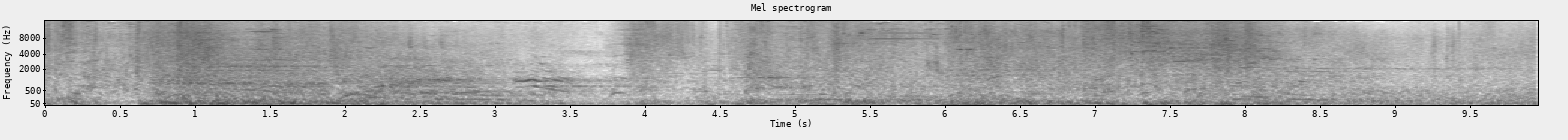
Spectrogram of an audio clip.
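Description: Game spell effects whoosh and crackle in a busy fight.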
